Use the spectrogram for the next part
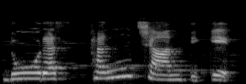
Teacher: Here durastham, tha is mahaprana.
